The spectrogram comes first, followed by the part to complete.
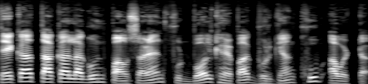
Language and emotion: Goan Konkani, neutral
